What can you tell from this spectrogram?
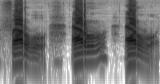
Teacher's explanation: Maka rnya dibaca dengan ro tafkhim yaitu kita harus menebalkan suara rnya tafkhim. Eh jangan dibaca farhabun tapi dia far ard ard.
